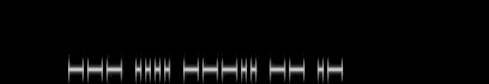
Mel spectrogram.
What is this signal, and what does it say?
Morse code, heard as a keyed tone, about 25 wpm, 700 Hz. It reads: OH8MA
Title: DXCC-100 Call Signs - 5 Characters - Repeated 3x - 25wpm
